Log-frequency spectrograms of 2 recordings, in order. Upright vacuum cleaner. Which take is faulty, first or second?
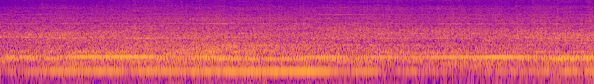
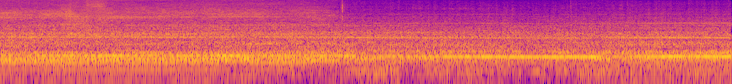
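second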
